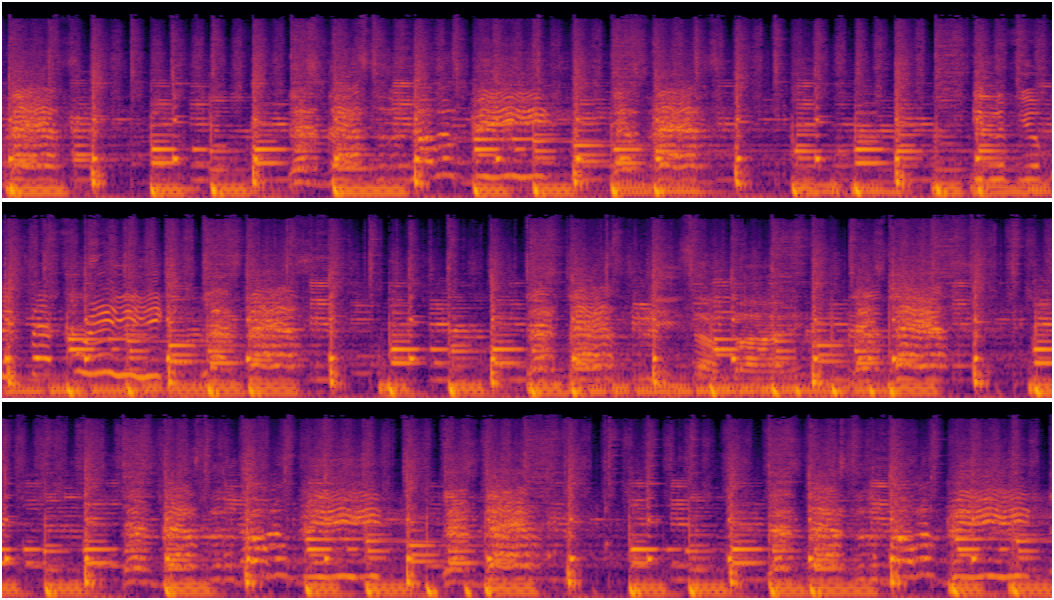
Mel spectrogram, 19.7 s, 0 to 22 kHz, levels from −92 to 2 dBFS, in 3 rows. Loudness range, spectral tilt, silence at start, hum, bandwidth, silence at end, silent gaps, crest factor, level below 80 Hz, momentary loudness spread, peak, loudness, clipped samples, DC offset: 1 LU; -4.5 dB/octave; 0 s; none; 17.5 kHz; 0 s; none; 16 dB; -32 dBFS; 5 LU; -6 dBFS; -22 LUFS; under 0.1%; under 0.1%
